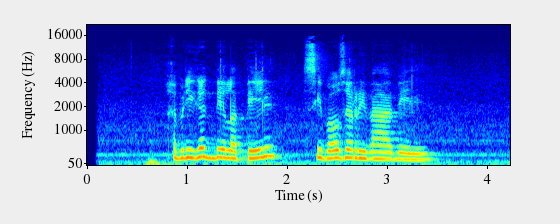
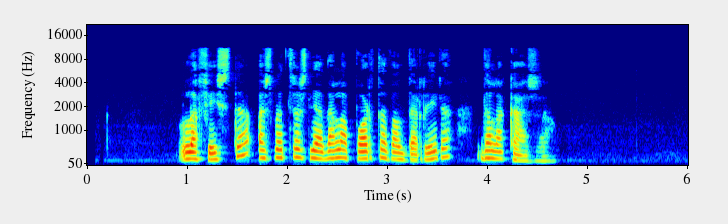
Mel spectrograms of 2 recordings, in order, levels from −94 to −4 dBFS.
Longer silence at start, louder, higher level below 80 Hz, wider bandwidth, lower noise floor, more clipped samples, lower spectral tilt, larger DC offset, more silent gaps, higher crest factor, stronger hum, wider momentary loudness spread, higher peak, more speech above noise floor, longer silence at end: second, 0.55 s vs 0.9 s; second, -32 LUFS vs -26 LUFS; first, -56 dBFS vs -80 dBFS; first, 13 kHz vs 11.5 kHz; second, -57 dBFS vs -73 dBFS; neither; about the same, -7 dB/octave vs -6 dB/octave; neither; neither; second, 14 dB vs 22 dB; neither; first, 17 LU vs 9 LU; second, -18 dBFS vs -4 dBFS; second, 27 dB vs 48 dB; second, 0.6 s vs 1.4 s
